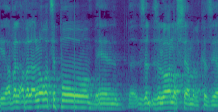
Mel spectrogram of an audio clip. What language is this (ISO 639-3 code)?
heb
